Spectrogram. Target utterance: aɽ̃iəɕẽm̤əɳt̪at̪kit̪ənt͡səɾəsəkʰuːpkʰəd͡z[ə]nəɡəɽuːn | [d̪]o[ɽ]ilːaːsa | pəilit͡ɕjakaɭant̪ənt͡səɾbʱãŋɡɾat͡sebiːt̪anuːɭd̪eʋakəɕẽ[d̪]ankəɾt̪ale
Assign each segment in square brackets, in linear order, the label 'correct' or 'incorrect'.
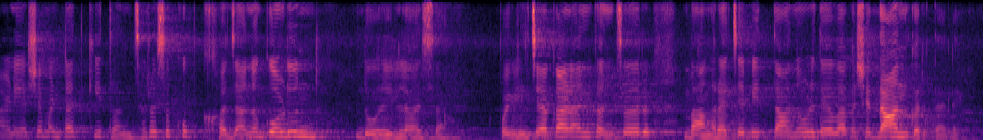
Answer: incorrect: a, correct, incorrect: ɾ, correct

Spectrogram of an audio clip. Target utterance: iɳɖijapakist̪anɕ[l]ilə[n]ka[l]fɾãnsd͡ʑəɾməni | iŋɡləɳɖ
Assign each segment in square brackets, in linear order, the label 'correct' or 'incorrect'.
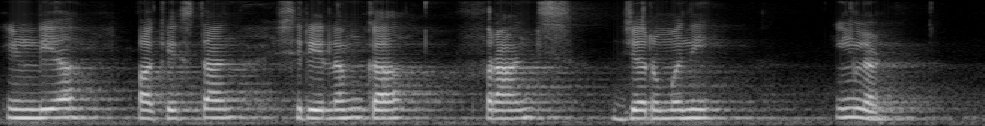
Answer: incorrect: ɾ, incorrect: ŋ, incorrect: none

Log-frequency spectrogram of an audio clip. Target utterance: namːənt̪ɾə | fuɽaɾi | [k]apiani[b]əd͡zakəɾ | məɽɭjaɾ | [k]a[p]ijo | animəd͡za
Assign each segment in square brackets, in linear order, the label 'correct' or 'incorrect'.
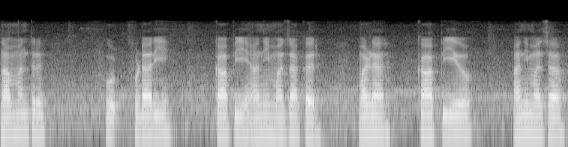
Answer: correct, incorrect: m, correct, correct

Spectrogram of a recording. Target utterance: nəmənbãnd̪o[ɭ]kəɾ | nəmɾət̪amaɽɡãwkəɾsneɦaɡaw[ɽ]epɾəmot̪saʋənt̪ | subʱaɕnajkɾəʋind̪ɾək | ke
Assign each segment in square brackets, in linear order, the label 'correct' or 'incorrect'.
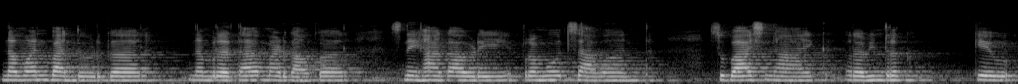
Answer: incorrect: ɽ, correct

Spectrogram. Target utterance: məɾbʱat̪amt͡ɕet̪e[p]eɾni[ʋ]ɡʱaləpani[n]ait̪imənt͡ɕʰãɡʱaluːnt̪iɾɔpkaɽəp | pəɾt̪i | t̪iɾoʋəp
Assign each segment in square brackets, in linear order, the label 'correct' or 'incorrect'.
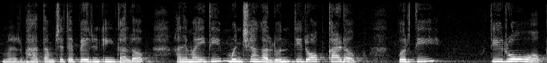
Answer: correct, incorrect: none, incorrect: m

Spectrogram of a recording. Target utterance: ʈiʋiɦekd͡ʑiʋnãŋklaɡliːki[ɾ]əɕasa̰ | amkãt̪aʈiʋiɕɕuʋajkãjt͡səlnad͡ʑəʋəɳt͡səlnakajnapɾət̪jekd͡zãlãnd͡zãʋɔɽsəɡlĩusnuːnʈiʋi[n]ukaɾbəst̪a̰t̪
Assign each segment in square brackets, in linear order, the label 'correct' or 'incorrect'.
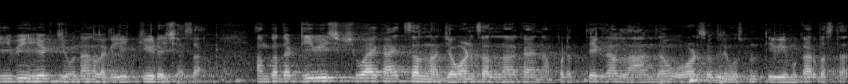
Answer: incorrect: ɽ, incorrect: m

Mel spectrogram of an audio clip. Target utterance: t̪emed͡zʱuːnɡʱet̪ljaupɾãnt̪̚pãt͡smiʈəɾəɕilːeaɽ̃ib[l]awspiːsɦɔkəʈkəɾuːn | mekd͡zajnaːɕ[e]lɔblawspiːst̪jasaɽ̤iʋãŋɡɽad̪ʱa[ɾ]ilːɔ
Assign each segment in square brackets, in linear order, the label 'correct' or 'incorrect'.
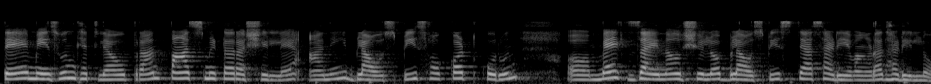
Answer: correct, incorrect: i, incorrect: ɽ

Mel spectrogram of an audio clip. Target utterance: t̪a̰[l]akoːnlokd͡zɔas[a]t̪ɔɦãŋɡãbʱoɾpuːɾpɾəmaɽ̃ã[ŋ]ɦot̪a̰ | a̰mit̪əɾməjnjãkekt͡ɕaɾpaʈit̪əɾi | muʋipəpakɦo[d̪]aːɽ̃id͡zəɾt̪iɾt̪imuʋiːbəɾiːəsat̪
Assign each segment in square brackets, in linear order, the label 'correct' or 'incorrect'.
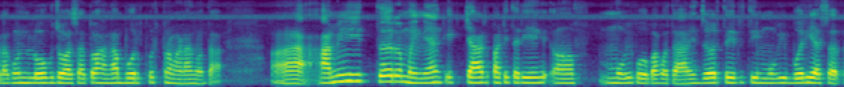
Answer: correct, correct, incorrect: n, incorrect: t̪

